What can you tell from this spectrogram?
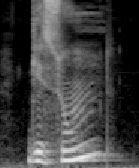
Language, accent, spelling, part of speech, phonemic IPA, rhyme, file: German, Austria, gesund, adjective, /ɡeˈsʊnt/, -ʊnt, De-at-gesund.ogg
- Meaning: 1. healthy (enjoying health) 2. healthy (conducive to health)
